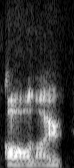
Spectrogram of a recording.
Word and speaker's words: Harlow: Somerville, back down in Harlow in Essex, or as we used to pronounce it those days, Arlo.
